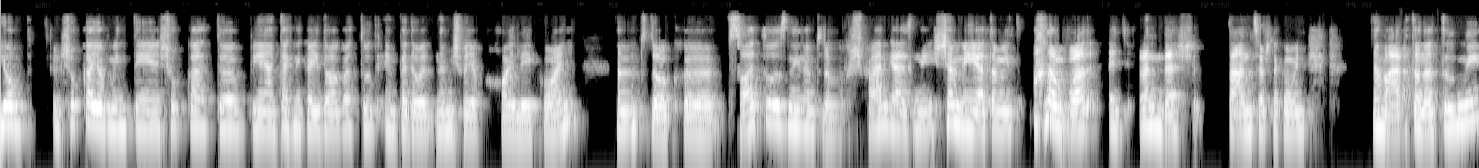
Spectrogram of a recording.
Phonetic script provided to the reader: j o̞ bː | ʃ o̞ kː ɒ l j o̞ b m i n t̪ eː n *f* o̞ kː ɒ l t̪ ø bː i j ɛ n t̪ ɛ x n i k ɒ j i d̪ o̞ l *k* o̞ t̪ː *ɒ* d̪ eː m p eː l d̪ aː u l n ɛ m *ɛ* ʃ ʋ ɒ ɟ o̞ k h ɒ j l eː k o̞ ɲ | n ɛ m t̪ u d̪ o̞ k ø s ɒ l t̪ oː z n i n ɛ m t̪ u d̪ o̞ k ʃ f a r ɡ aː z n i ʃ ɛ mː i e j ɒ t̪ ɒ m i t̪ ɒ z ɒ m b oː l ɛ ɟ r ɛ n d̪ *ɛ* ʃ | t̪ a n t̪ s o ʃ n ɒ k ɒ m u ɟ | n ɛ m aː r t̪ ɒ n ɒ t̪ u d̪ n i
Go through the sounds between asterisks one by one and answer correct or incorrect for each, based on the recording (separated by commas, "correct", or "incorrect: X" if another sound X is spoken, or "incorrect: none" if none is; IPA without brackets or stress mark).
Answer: incorrect: ʃ, incorrect: ɡ, incorrect: u, incorrect: i, correct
